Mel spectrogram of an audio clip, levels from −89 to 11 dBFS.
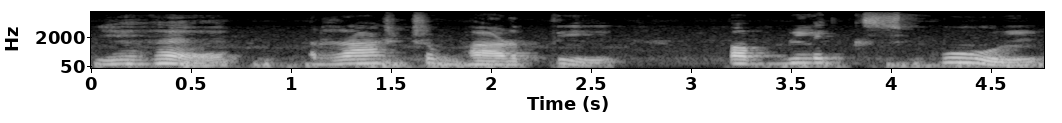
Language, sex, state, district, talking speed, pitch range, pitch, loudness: Hindi, male, Rajasthan, Bikaner, 75 wpm, 140-185 Hz, 170 Hz, -18 LUFS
